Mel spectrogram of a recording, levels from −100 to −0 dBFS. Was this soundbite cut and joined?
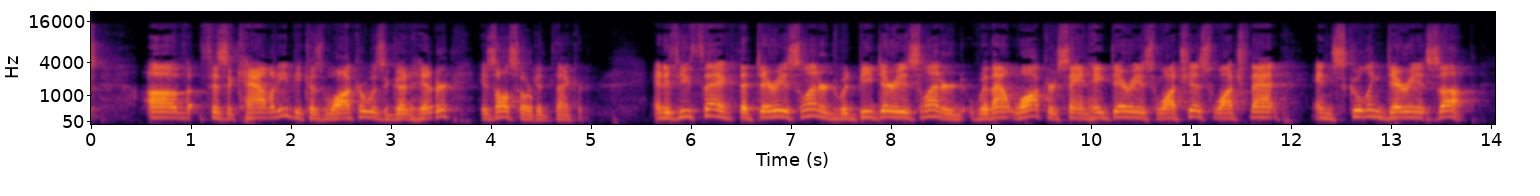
yes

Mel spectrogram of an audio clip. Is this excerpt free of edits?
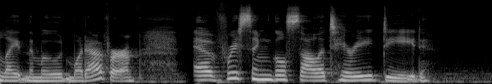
no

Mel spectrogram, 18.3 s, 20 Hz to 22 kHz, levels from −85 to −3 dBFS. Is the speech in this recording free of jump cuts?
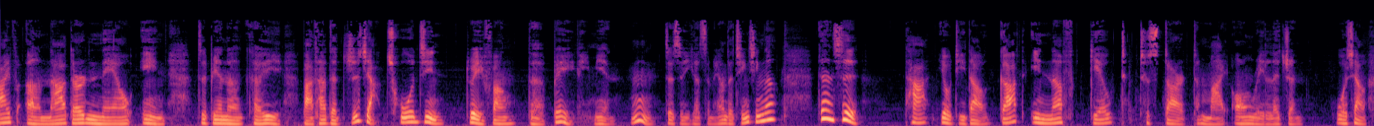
yes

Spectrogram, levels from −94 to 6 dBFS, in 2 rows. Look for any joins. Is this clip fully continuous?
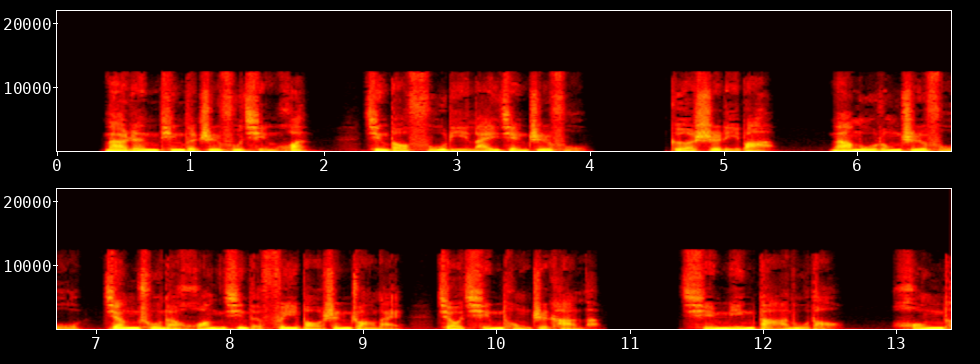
yes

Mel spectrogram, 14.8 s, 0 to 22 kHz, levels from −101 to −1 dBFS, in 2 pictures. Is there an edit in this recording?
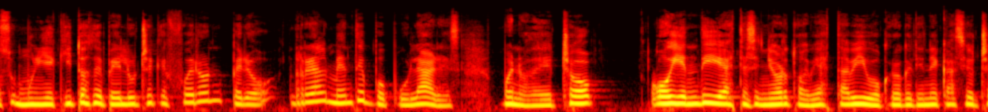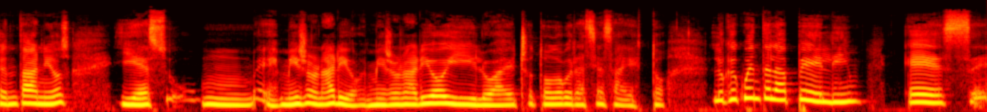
no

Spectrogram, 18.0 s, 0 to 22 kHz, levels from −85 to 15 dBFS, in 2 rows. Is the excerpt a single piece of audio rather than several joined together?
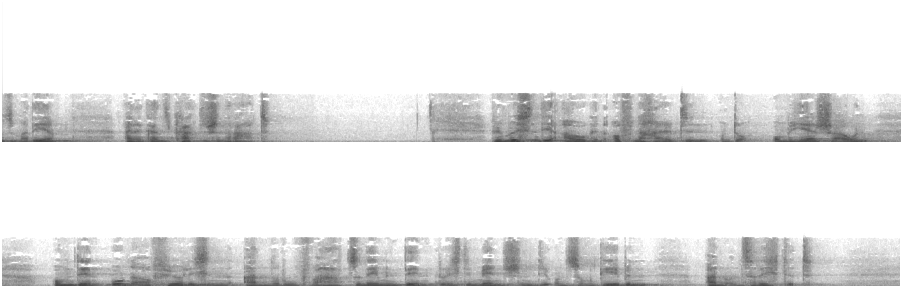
no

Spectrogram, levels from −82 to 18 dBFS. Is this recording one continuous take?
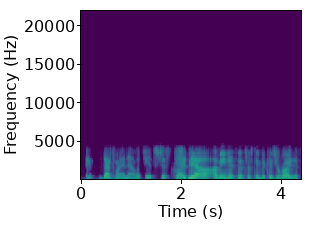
yes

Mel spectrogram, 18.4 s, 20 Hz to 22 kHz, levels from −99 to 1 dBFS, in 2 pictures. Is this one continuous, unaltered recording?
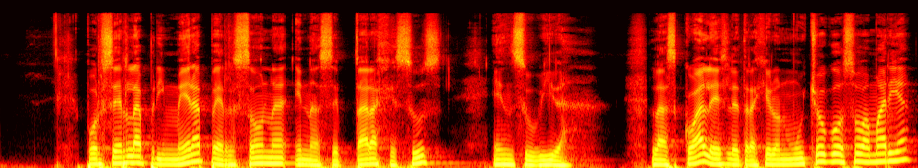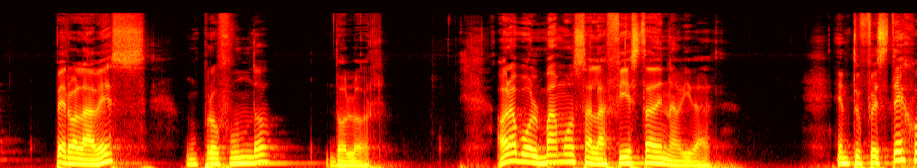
no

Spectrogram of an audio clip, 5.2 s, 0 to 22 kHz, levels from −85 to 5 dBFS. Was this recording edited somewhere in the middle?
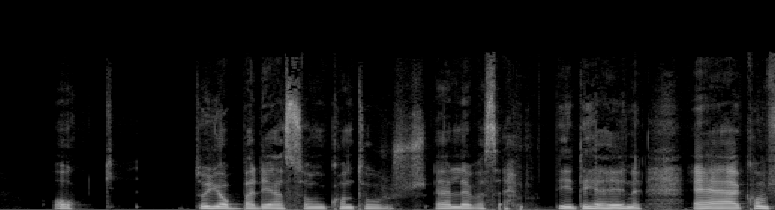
no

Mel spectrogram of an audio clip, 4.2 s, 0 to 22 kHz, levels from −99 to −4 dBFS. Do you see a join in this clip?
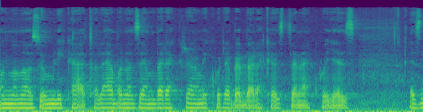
no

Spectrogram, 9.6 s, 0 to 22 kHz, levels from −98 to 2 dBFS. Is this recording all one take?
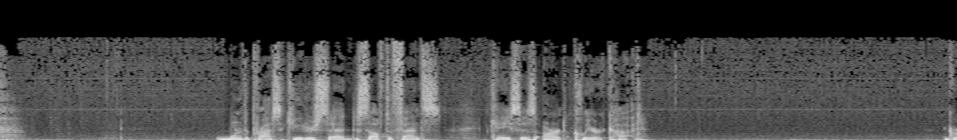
no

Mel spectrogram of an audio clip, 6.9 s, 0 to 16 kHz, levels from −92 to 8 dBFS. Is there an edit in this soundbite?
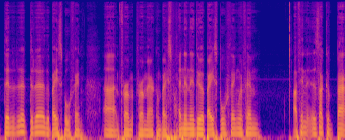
yes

